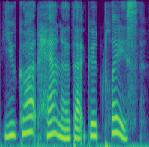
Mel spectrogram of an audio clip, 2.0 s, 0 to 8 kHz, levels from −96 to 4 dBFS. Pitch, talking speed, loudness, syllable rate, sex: 240 Hz, 180 wpm, -16 LUFS, 4.5 syllables/s, female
